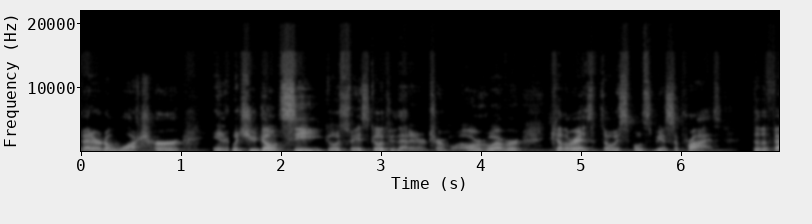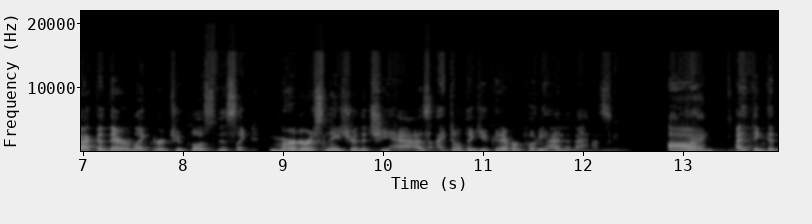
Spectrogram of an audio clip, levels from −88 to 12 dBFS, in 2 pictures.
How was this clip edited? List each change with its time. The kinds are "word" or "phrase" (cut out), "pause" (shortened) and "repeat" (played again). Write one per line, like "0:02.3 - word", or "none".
0:01.5 - phrase
0:04.7 - phrase
0:07.7 - word
0:08.7 - pause
0:11.5 - word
